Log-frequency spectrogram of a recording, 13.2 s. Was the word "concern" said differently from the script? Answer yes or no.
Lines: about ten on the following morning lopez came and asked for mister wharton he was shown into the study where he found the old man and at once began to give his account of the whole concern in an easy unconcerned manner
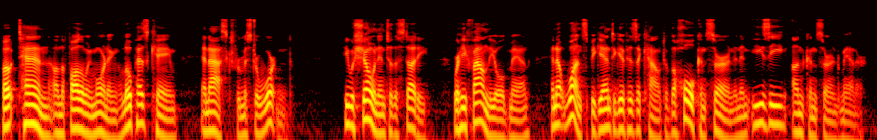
no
